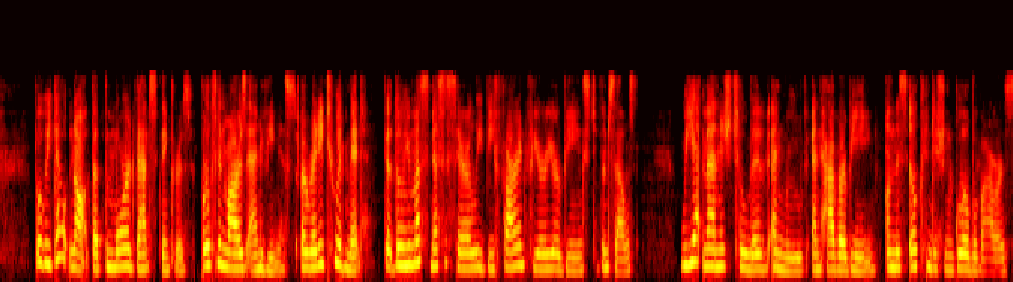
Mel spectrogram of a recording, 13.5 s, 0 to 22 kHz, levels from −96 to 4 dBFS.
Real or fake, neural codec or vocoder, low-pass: fake; codec, 24 kHz, 3 kbps, HILCodec; 7.2 kHz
